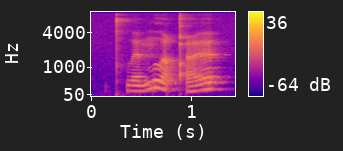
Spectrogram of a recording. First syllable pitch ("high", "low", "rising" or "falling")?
low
